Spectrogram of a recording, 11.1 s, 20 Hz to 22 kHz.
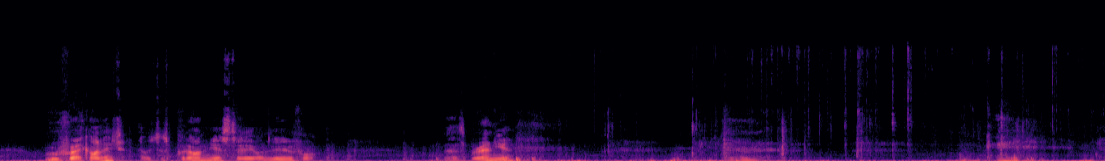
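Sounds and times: footsteps on pavement: 2.9 - 7.2.

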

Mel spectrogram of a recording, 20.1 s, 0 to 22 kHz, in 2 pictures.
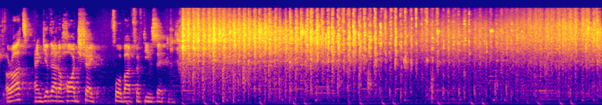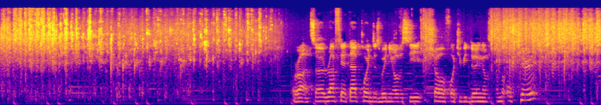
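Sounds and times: ice rattling in cocktail shaker: 2.8 - 14.8, 17.0 - 17.3, 18.2 - 20.0.

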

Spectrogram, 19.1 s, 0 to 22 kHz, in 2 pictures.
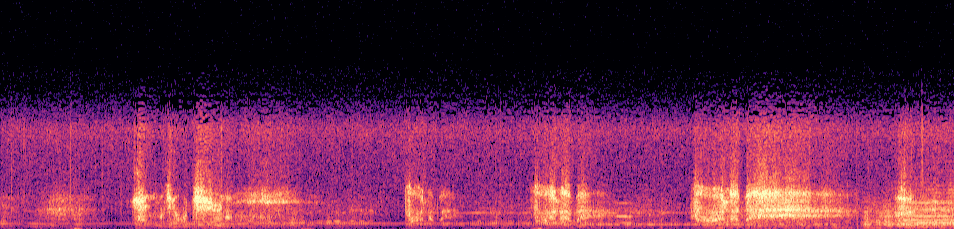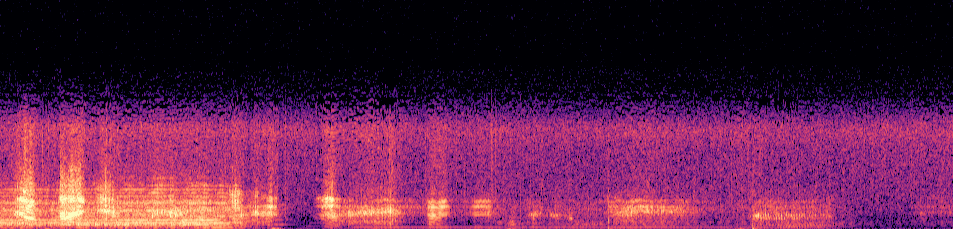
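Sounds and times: person's strained gliding vocals: 6.9 - 18.0
held musical notes: 8.5 - 12.4
long low note: 8.6 - 12.2.

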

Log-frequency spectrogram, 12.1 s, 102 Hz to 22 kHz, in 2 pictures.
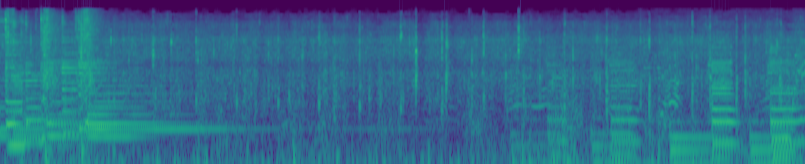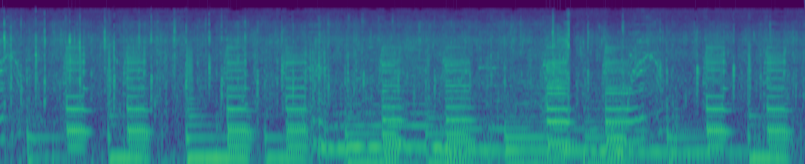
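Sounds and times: background music: 0.0 - 1.8, 5.4 - 12.0
footsteps on gravel: 0.0 - 7.6
people's voices: 3.7 - 12.0.

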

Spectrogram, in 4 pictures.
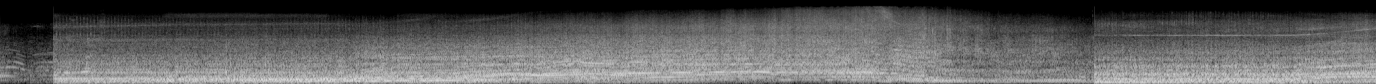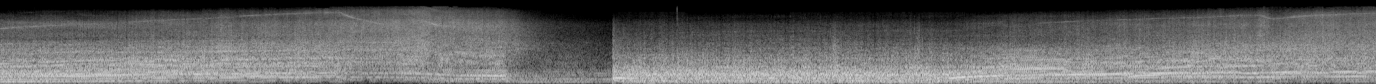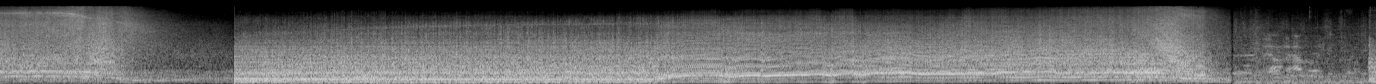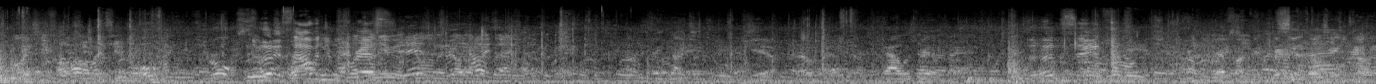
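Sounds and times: high whine: 0.4 - 6.1, 9.4 - 17.3
race cars accelerating: 0.5 - 43.0.

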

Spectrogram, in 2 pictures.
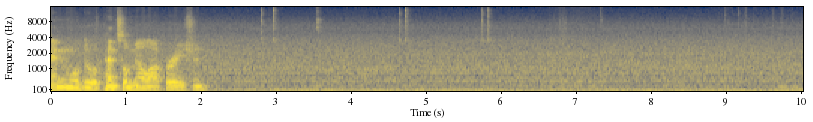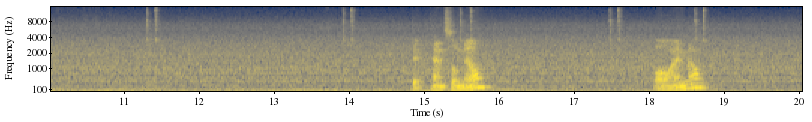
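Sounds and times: room hiss with faint hum: 0.0 - 20.0
computer mouse clicks: 2.8 - 3.6, 4.6 - 4.8, 5.7 - 6.0, 11.2 - 11.5, 13.7 - 14.2, 17.4 - 17.7.

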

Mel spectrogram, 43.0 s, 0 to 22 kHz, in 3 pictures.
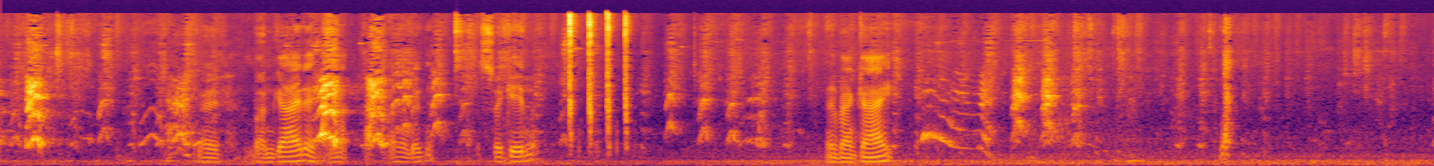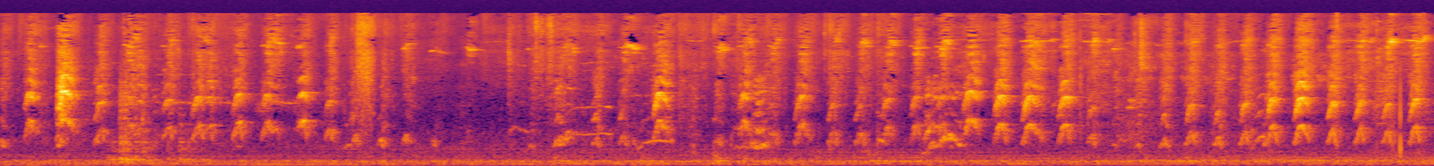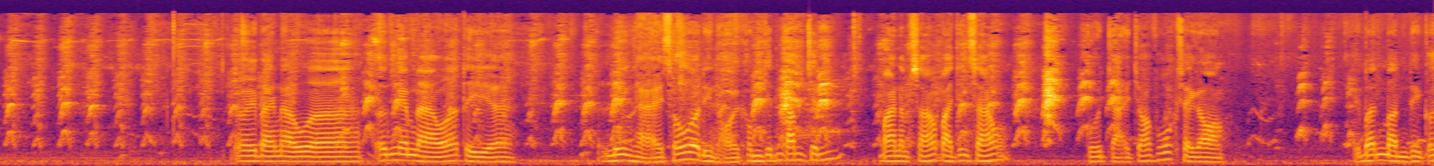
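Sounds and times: puppy yelping: 0.0 - 2.2, 2.8 - 12.9, 13.8 - 43.0
puppies yipping and whining: 0.0 - 43.0.

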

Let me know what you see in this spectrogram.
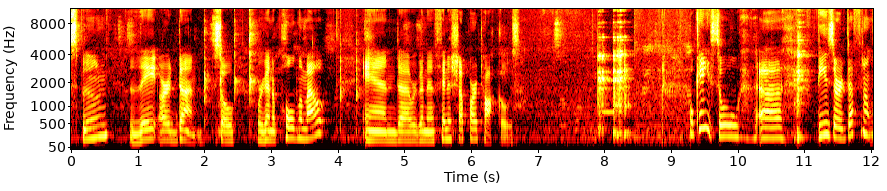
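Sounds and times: metal spoon clinking dishes: 7.9 - 8.5, 10.8 - 11.2.

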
